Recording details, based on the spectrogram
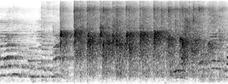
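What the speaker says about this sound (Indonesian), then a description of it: "Tepuk tangan sekali lagi untuk memberikan semangat." Seventh-grade students in a classroom break into loud, dense hand clapping after a short spoken lead-in. The clapping keeps going for several seconds with voices underneath.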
